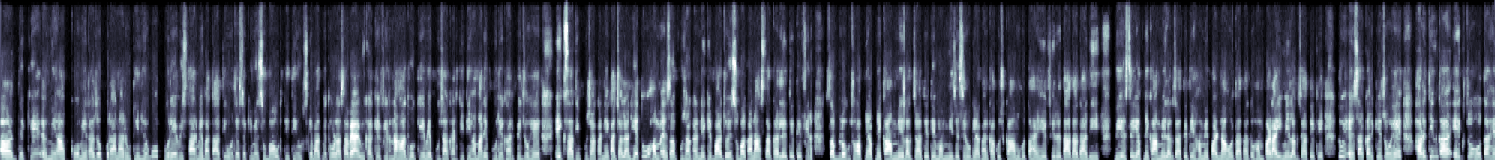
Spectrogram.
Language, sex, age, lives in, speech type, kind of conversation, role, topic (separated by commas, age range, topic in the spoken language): Hindi, female, 20-24, India, conversation, advice, user, मैं जहाँ भी रहूँ, वहाँ घर जैसा रूटीन और अपनी रोज़मर्रा की आदतें कैसे बना सकता हूँ?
